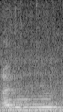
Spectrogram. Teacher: یہ زبان ہے نا ہماری، جو یہ ہماری زبان ہے، یہ اوپر والے دانتوں کے پیچھے لگے گی، تھوڑی دیر کے لیے وہی لگی رہے گی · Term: تنوین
